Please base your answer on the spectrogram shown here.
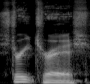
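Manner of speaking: flat, unenthusiastic, sarcastic delivery. Naming the movie for this week's episode: flat, unenthusiastic. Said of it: "You hear the enthusiasm in my voice".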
